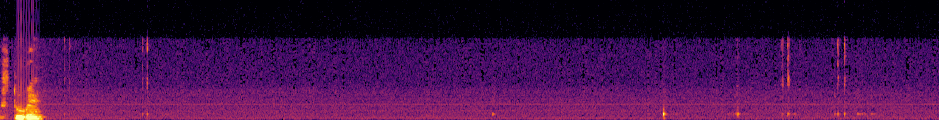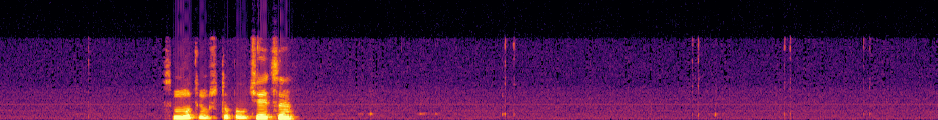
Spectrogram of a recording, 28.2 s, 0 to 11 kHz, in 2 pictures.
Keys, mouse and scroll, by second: 18.1 click, 21.8 click.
